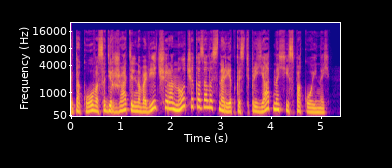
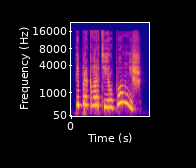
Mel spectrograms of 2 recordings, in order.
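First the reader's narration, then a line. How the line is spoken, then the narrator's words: Squeaked. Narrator (Russian): пискнула Шушанна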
